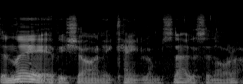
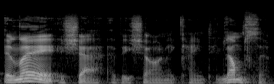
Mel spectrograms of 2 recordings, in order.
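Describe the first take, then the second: First: Said in the usual way. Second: "In lé is Sha" pushed, the rest easing off; stress on Sha. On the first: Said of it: "we can stress it further". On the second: Shown as a demonstration. Teacher showing further stress on when he talked, hitting "Sha". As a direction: punch "Sha" after "In lé". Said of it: "And we can stress it further".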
